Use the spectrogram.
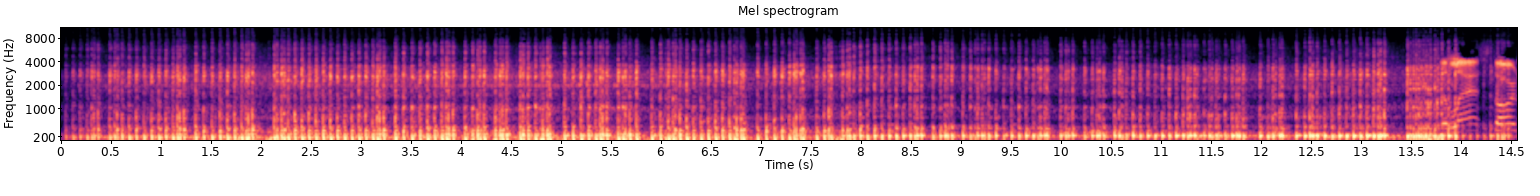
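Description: A Honda race bike engine running close by, loud and steady, with a rough continuous roar and rapid pulsing, holding high revs almost throughout before a brief change at the end.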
